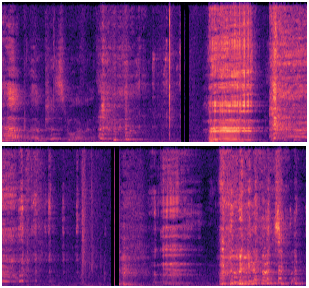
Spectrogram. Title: loud burps by girl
